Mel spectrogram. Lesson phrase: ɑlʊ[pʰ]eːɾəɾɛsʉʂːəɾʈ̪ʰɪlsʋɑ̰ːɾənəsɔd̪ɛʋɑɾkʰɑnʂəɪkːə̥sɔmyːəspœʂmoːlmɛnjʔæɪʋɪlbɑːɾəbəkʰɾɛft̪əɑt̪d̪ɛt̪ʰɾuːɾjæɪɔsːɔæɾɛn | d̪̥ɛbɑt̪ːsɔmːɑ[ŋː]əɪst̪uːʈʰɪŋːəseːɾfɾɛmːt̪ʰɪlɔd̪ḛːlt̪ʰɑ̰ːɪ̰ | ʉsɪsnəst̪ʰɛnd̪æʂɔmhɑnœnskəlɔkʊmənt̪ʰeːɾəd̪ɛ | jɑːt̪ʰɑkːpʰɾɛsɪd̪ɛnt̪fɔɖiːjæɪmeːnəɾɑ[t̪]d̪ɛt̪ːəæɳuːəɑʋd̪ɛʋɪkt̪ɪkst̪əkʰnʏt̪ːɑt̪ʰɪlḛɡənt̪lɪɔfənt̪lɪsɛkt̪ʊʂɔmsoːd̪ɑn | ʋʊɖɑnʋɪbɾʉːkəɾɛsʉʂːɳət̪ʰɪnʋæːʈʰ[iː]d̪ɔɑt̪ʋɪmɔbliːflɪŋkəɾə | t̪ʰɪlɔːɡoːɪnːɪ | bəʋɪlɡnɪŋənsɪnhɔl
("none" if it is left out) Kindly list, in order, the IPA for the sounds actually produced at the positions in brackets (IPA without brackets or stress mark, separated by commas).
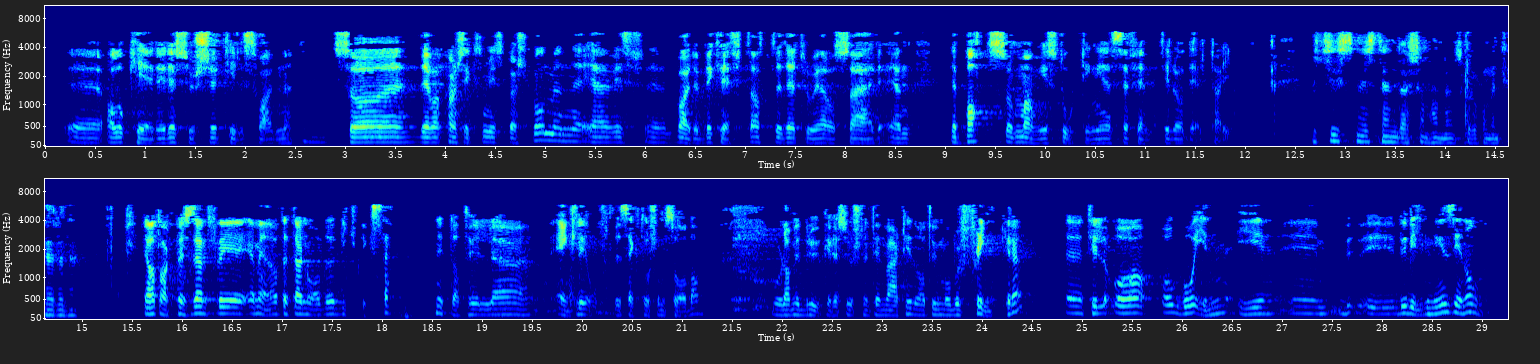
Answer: kʰ, ŋː, t̪, iː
